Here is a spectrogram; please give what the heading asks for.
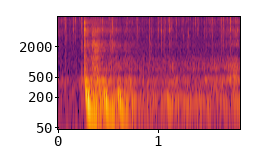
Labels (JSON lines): {"label": "anthrophony, bomb", "recorder": "HydroMoth"}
